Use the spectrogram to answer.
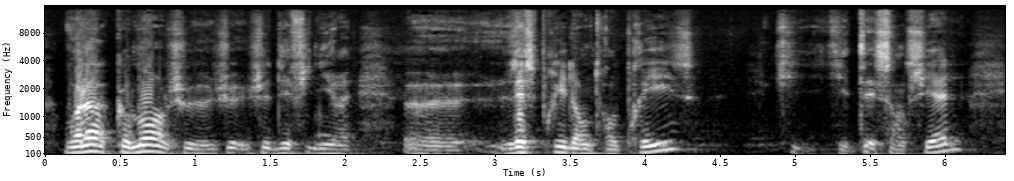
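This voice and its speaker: A man talks at a very slow pace with a medium pitch. His tone is dark and mellow, with ordinary pitch variation. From France, Paris region. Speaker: sports entrepreneur. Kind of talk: radio panel discussion.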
